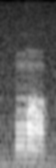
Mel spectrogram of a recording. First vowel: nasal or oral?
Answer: nasal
